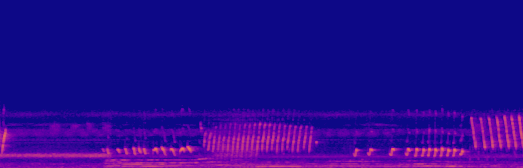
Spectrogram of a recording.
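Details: Clear-toned canary tutor song in the cengkok mewah style. A held whistle leads into short chirps, a loud high buzzy trill, then spaced chips and a fast high trill. Quieter overall, with a low background hum.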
